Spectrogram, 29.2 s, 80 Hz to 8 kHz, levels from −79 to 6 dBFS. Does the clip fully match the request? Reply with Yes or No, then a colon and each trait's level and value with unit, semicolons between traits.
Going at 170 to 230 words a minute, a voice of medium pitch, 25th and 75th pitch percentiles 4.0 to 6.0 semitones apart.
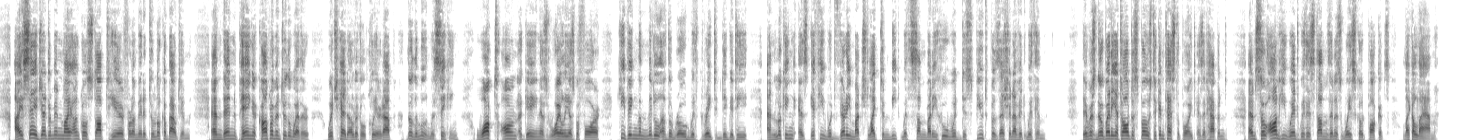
Yes: average, 200 wpm; medium, 160 Hz; average, 4.5 semitones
